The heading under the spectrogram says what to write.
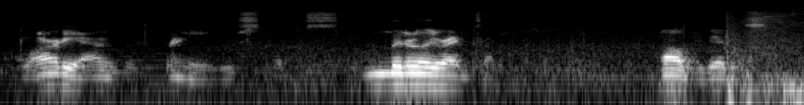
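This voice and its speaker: There is noticeable background noise, and the loudness swings widely. A man with a fairly low pitch speaks with long, frequent pauses. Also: ordinary pitch variation, fairly quick pace. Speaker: gaming streamer. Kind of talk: live gameplay stream chat.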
